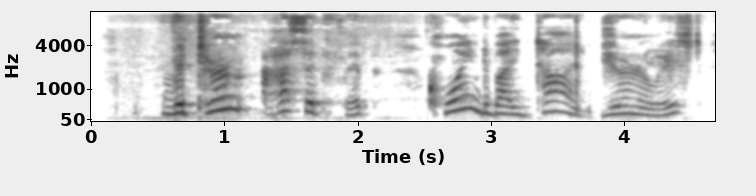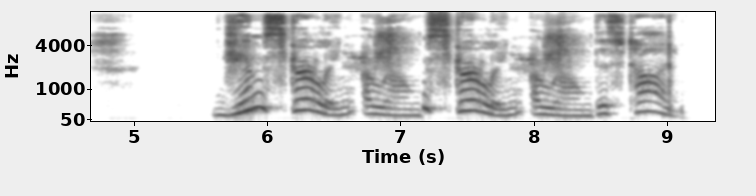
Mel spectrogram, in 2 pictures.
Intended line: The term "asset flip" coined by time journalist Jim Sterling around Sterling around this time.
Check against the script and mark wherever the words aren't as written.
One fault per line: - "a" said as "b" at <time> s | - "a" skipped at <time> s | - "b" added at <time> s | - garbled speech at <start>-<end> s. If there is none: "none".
none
